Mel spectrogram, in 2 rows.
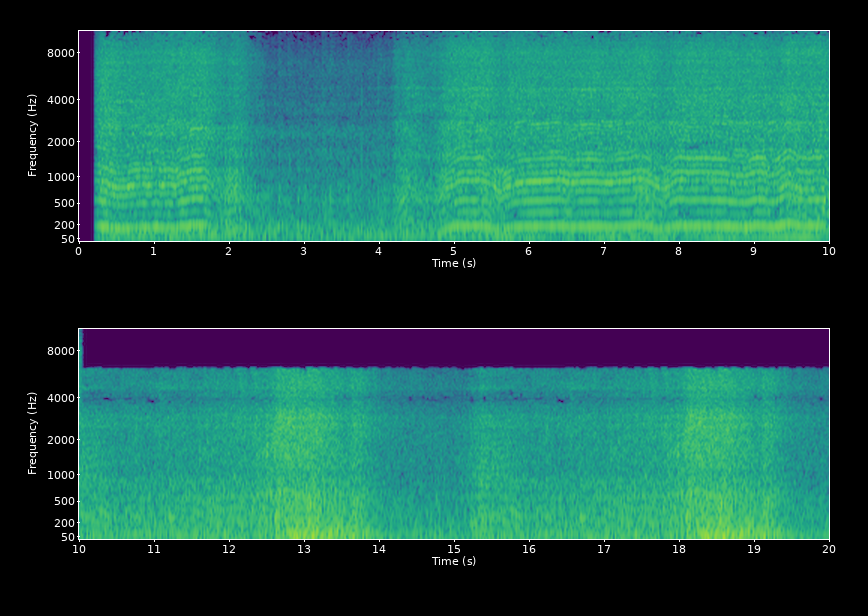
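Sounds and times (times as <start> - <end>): chainsaw cutting wood: 0.2 - 10.1, 17.6 - 19.4.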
